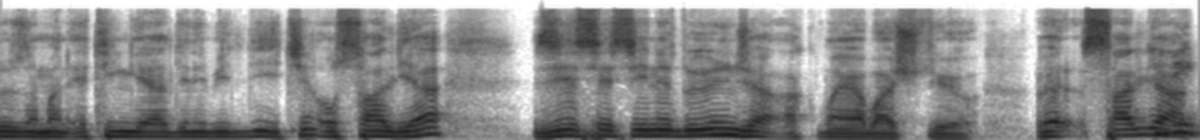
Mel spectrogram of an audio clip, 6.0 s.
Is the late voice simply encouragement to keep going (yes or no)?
yes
